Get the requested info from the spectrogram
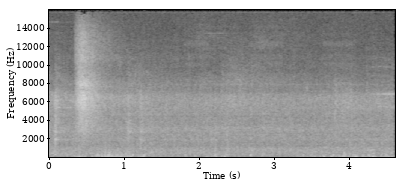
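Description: Train running on the tracks, a steady rumble, with a brief hiss about half a second in.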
